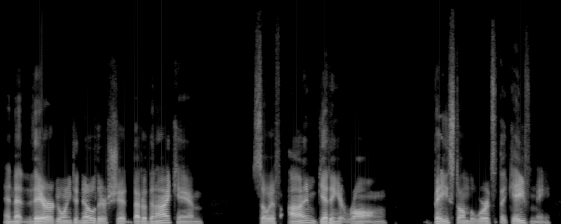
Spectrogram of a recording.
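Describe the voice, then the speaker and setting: A man's voice: mid-range voice, a bit bright, no echo. A man hosting a reaction video, giving casual analytical commentary in a rambling, thinking-aloud way.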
